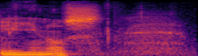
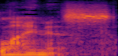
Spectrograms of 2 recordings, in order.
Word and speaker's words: Linus: lenus or Linus what's the exact your preferred pronunciation um when I speak Swedish it's you when I speak Finnish it's lenus when I speak English it's lonus and I really don't care how people pronounce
